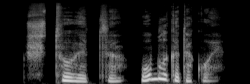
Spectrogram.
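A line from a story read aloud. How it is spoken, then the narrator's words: Hoarse question. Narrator (Russian): Хрипло спросила она у Байда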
